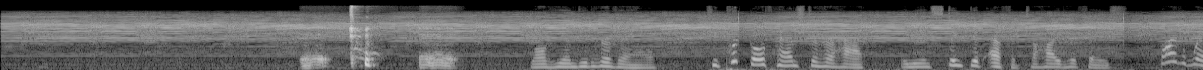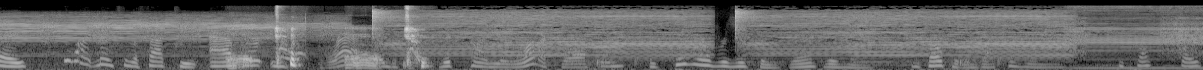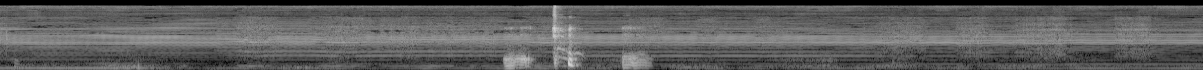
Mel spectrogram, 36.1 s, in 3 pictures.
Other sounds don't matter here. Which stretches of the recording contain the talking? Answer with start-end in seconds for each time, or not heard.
5.3-24.4.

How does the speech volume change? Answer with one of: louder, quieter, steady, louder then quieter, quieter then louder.
quieter.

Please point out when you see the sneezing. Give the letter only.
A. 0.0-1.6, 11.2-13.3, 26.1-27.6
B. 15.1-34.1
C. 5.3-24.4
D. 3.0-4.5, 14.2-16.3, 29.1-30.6
D.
